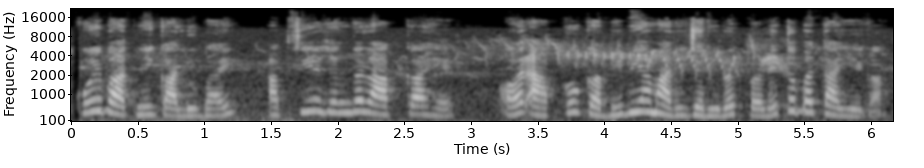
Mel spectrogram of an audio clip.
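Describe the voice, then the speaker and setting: A woman's voice: sits high, animated, normal speed, a little hiss or hum. A woman voicing a kind male pigeon neighbor in a cartoon, welcoming and courteous. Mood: friendly.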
